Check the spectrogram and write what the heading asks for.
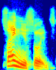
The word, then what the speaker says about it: sinusoid: um but but the the way we read this is like a long u sinusoids sinusoids and along eyes sinusoids sinusoids um and these are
